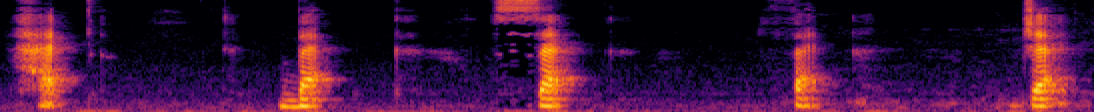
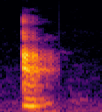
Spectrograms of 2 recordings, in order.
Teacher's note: A open front vowel sound articulated in the front part of the vocal track with the tongue half open in and the lips in a spread position.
